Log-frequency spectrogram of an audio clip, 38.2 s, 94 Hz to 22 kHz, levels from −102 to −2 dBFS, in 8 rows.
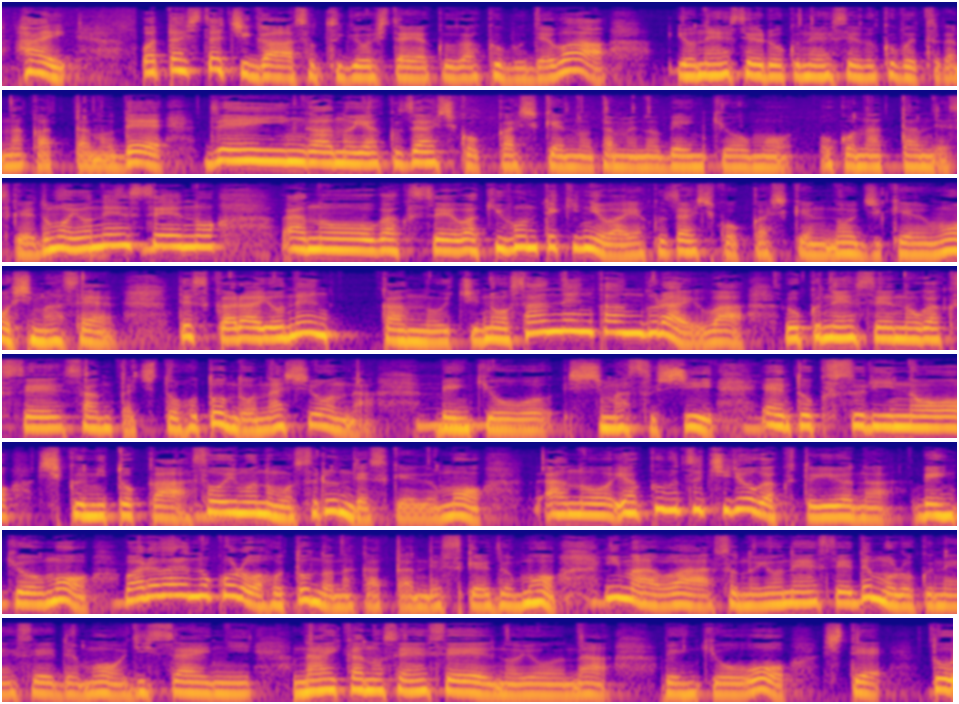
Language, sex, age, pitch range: Japanese, female, 40-59, 165-210 Hz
